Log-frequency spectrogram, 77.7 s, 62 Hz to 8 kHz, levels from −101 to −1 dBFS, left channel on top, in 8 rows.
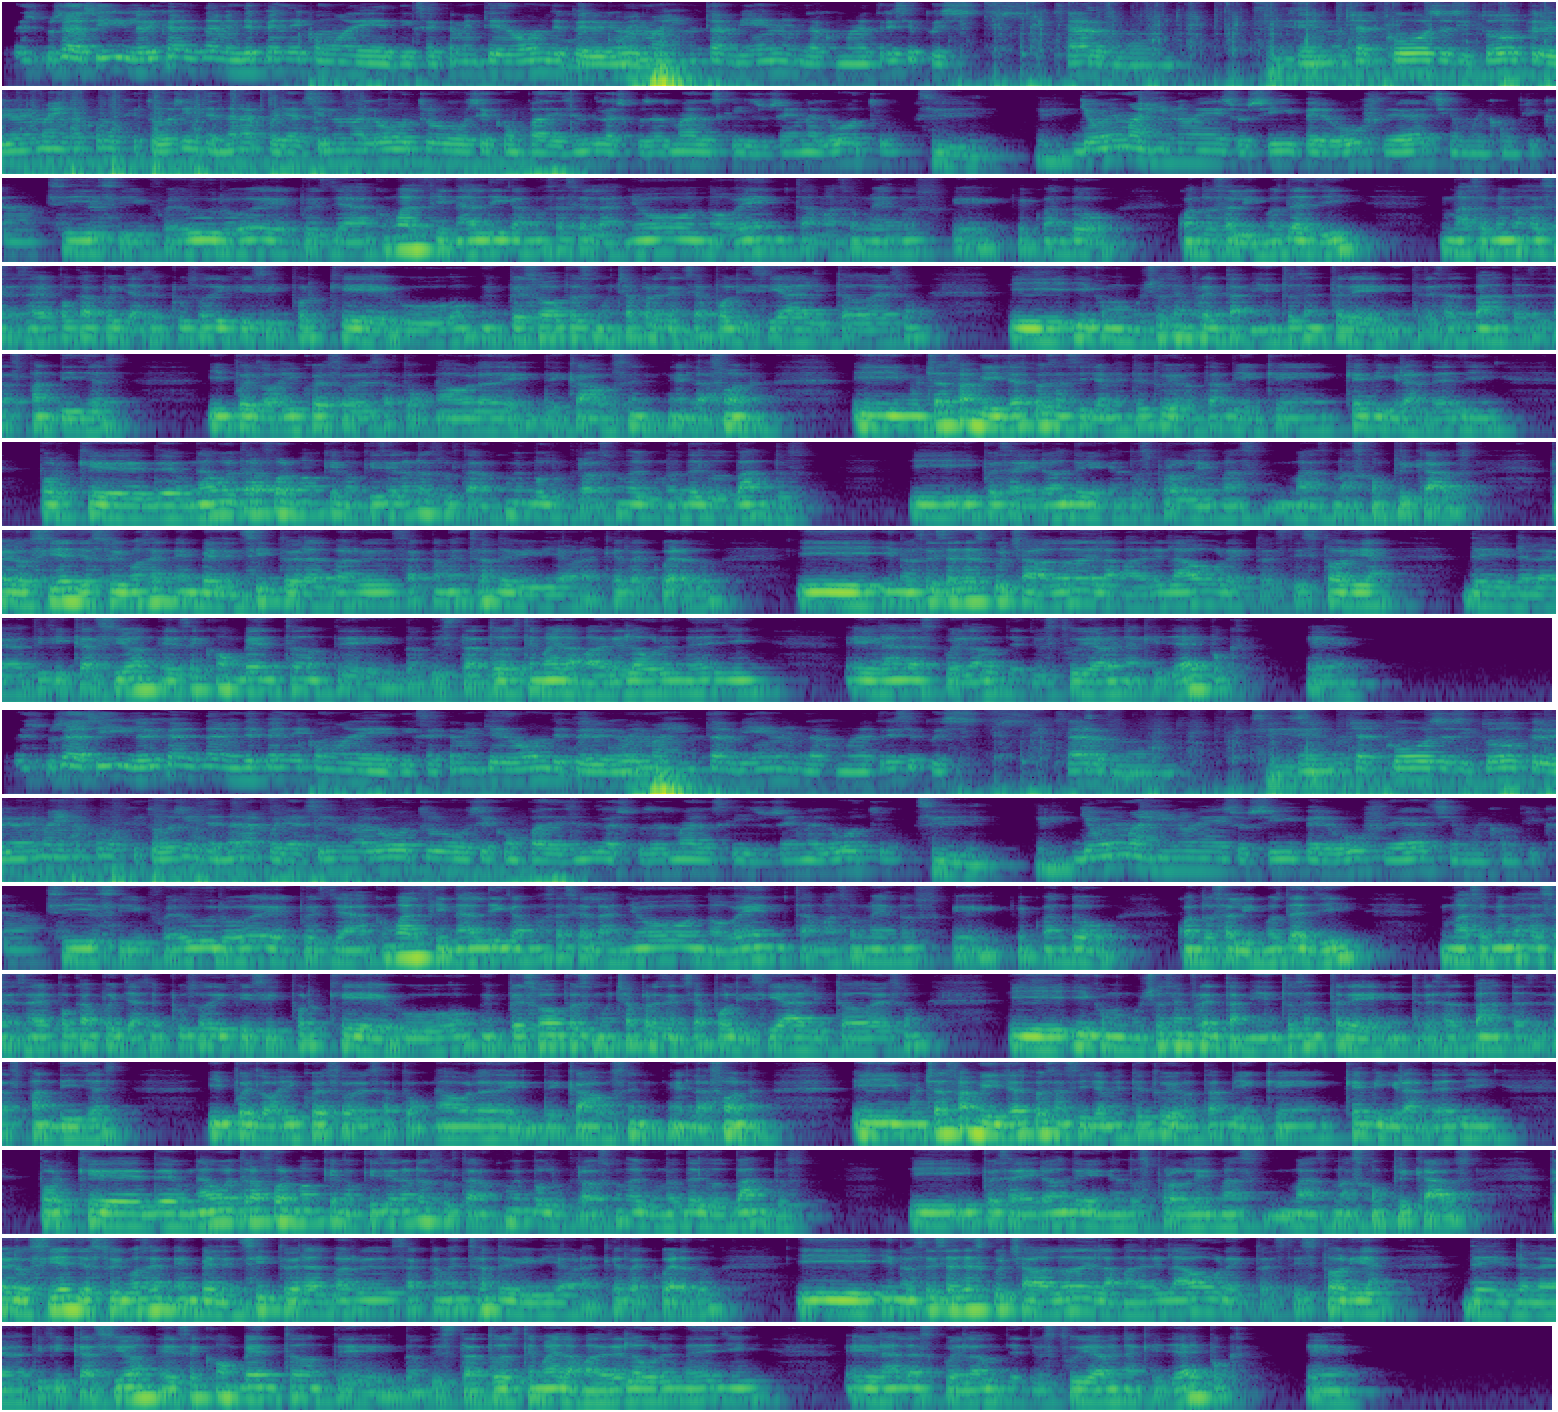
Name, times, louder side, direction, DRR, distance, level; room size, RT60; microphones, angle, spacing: voice 1, 0.1-7.3 8.1-15.3 16.4-19.6 19.9-20.1 55.2-55.4 63.4-63.5 68.0-68.1 74.1-74.2, left 2 dB, 45° left, 0.6 m, -38 dB
Liquid, 1.8-5.5 5.7-13.3, left 1 dB, 85° left, 0.5 m, -36 dB
sound 1, 7.8-13.0, left 2 dB, 45° right, 1.8 m, -51 dB
voice 2, 7.8-8.3 15.4-15.9 16.2-16.4 19.7-26.4 26.8-27.9 28.4-35.2 35.4-39.6 40.1-48.2 48.8-53.5 54.2-57.7 58.2-62.8 63.2-66.9 67.4-72.7 73.2-75.7 76.1-76.4, right 1 dB, 75° right, 0.9 m, -34 dB
5.2 x 3.9 x 2.6 m
head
